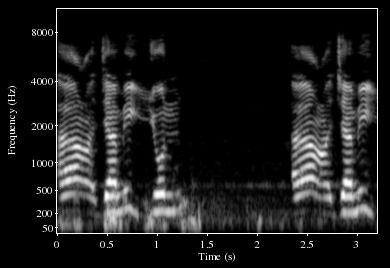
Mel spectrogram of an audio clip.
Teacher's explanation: تو حمزہ مسہلہ جیسے اعجمی، یہ تحقیق ہے، یعنی تحقیق کہتے ہیں خوب واضح اور صاف پڑھنے کو، اور اس کے درمیان کی جو آواز ہے وہ حمزہ تسہیل ہے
